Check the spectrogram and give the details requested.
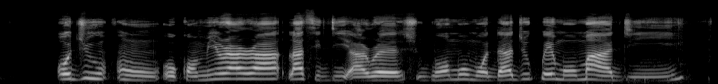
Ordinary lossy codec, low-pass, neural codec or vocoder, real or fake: Opus, 64 kbps; 14.4 kHz; none; real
